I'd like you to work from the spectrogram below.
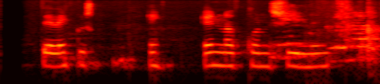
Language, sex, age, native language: Icelandic, female, 9, Icelandic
